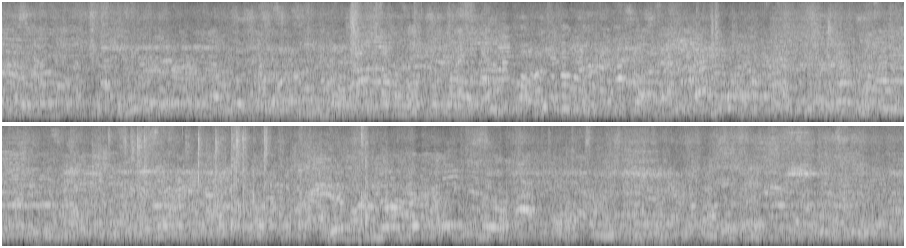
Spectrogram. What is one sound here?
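A crowd of men talks and murmurs all around outdoors.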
